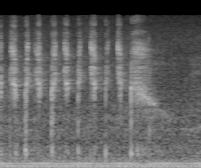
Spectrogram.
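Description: A woman making a quick run of whispered, breathy sounds, about eight a second, that stops about a second and a half in.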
